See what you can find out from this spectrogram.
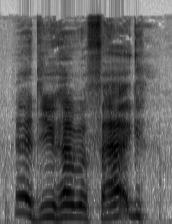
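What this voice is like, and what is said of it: Put-on British accent. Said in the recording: “I'll be in a British accent or something.”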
